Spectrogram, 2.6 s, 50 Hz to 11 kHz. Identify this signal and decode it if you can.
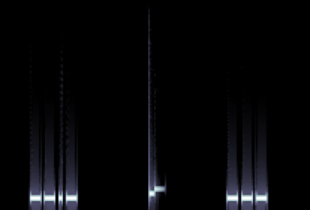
Morse code, heard as a keyed tone, about 40 wpm, 700 Hz. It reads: Q O
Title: Single Letter-Number Alt - Rapid-Fire 40wpm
